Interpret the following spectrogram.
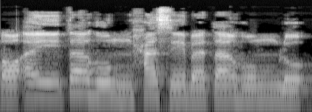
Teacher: suara samar yang ada di mulut dan suara dengung gunah yang ada di hidung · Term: ikhfa ausat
